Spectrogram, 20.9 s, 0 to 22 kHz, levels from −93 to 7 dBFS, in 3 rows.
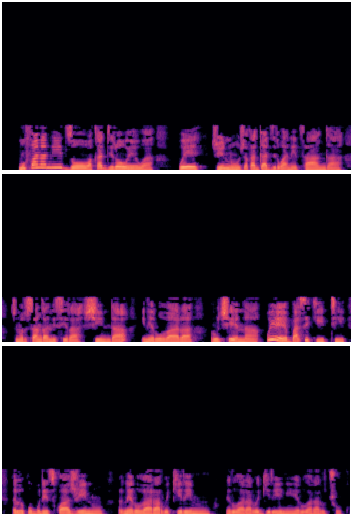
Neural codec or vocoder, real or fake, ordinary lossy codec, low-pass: none; real; MP3, 24 kbps; 7.2 kHz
